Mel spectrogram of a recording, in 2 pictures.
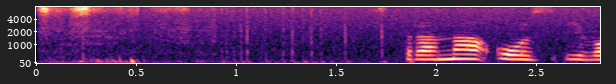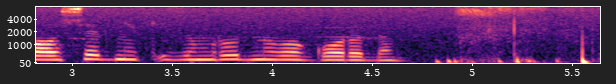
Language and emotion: Russian, neutral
